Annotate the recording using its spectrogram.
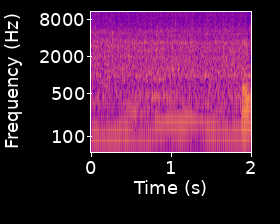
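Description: Steady running water from a koi pond's water feature, under soft background music holding long notes.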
